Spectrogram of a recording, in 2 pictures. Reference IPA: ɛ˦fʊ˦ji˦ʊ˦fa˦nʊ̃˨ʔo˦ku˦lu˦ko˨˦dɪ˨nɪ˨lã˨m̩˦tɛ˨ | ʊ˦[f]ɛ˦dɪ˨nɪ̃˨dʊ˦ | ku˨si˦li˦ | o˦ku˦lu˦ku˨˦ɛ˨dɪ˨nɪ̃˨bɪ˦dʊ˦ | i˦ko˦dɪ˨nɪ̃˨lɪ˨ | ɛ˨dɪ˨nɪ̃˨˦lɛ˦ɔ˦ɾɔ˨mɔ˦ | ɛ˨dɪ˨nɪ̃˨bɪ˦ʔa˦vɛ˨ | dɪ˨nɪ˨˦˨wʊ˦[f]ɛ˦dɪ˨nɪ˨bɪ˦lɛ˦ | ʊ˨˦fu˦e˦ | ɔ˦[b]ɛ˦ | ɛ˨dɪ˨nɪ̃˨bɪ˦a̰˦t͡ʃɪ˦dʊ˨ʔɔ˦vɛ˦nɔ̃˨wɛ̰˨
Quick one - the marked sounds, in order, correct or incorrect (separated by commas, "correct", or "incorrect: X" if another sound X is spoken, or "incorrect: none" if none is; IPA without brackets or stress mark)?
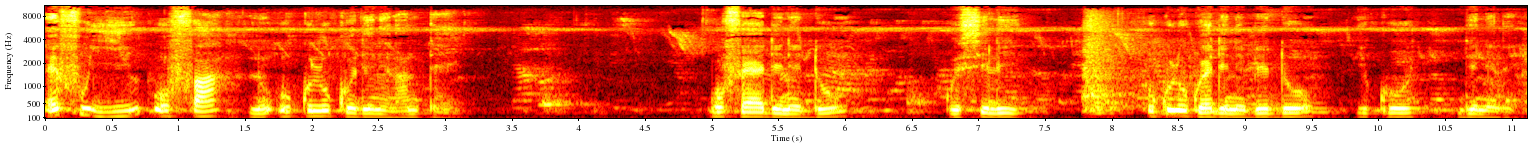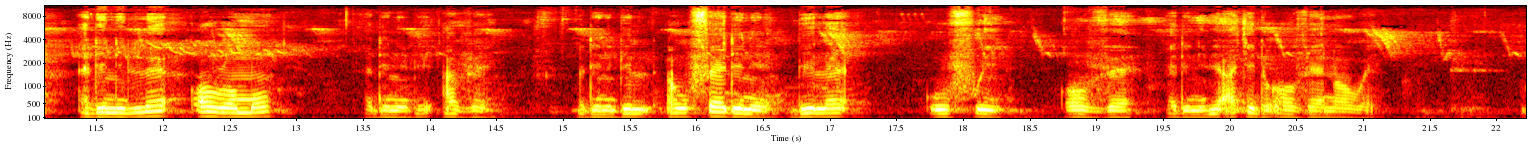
correct, correct, incorrect: v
